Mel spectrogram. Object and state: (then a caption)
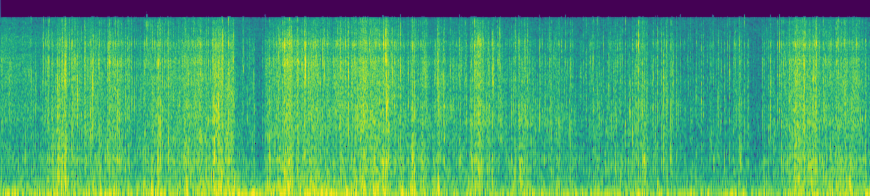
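Paper sheet. Fingertips scratch and tap a thin, slightly wrinkled white paper sheet printed with a black doodle. The result is a steady, bright, crinkly rustle of dry scratches and soft taps, with brief quieter dips partway through.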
